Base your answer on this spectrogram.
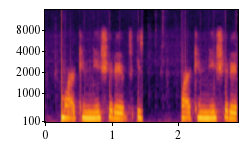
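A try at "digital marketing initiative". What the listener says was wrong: There we did have a syllable deletion. I didn't hear marketing. I heard I think I heard all of this get chopped off, and I think I heard mark initiative. If I'm not mistaken.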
